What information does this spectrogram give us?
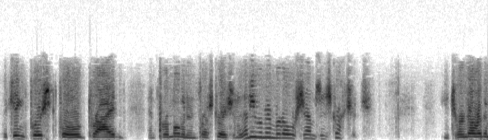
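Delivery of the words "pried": ordinary delivery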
